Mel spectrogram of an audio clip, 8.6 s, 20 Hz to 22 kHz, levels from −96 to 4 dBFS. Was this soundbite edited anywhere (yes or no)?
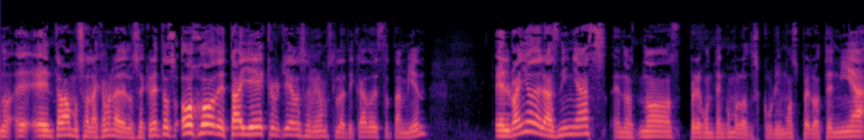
yes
